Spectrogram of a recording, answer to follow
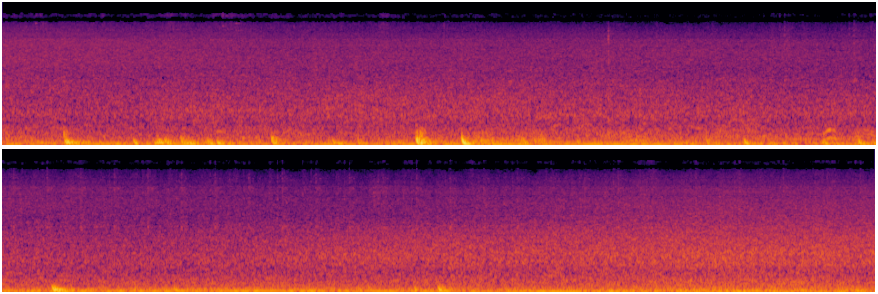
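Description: Dull low thumps at irregular intervals, the two strongest a little after four seconds in, over a steady low rumble.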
